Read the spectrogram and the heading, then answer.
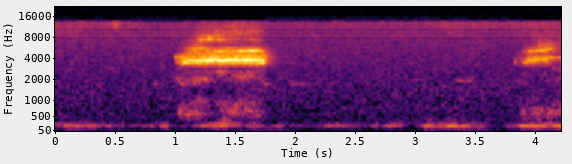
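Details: Little owl owlets, one of a brood of five venturing out to explore a balcony on a live stream, give a single hoarse, hissing wheeze lasting under a second, with a fainter one at the end over a steady low hum.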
